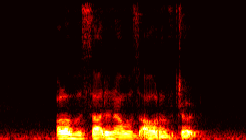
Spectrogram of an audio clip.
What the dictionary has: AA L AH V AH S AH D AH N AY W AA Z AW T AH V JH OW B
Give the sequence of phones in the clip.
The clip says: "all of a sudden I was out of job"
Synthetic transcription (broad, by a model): AA L AH V AH S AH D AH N AY W AA Z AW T AH V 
